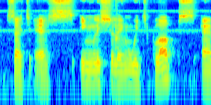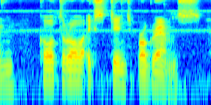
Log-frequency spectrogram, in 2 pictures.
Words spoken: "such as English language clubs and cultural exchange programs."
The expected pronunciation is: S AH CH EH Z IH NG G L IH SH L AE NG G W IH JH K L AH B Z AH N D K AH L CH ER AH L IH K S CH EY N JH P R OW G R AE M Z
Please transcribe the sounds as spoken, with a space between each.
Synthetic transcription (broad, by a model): S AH CH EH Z IH NG G L IH SH L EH NG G W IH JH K L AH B S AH N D K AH L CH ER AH L IH K S CH EY N JH P R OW G R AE M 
